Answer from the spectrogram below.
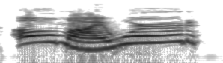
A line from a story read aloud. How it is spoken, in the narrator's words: shouted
